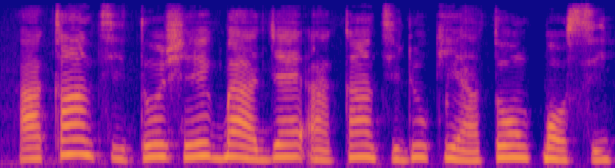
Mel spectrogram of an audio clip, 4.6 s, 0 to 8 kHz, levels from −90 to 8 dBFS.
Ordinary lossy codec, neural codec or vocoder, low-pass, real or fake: none; codec, 16 kHz, 4 kbps, FunCodec, trained on Chinese and English, 50 frames a second; 7.2 kHz; fake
